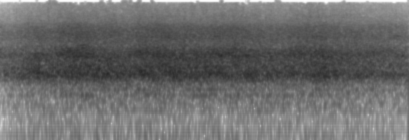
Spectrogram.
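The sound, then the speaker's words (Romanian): A massive stadium crowd shouts "Santo, Santo" in unison as the Pope mentions John Paul II, a dense, loud wall of voices that swells slightly and holds steady for several seconds without any single voice standing out. “Apoi, când a menționat numele iubitului său predecesor, Ioan Paul al II-lea, întregul stadion a izbucnit într-un impresionant strigăt Santo, Santo, Sfânt, Sfânt.”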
